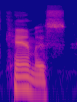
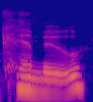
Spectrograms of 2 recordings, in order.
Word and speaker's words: Camus: his name to me that's just how I read it was canvas and I got so shamed uh it's Camus like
